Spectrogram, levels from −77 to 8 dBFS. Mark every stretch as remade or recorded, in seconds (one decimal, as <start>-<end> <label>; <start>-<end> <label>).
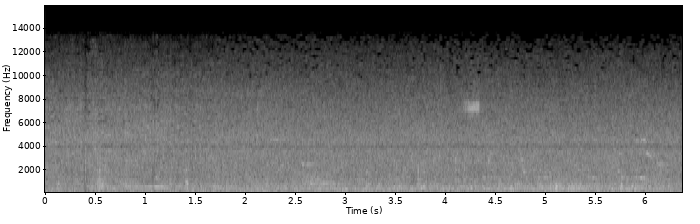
0.0-1.7 remade; 1.7-6.4 recorded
